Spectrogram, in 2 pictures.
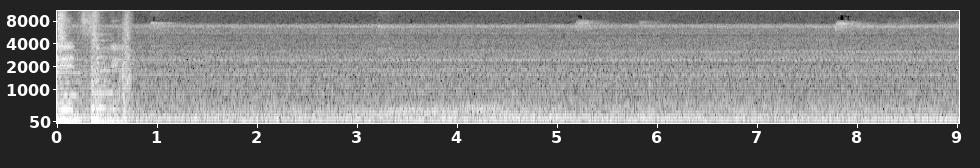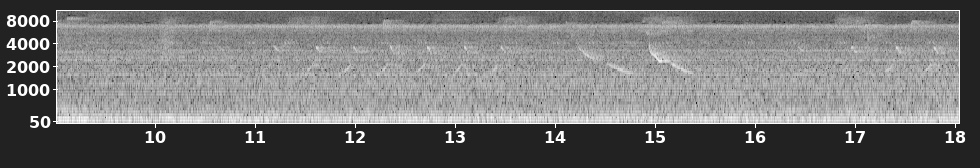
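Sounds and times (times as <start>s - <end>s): songbird singing: 10.0s - 15.5s, 16.4s - 18.0s.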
